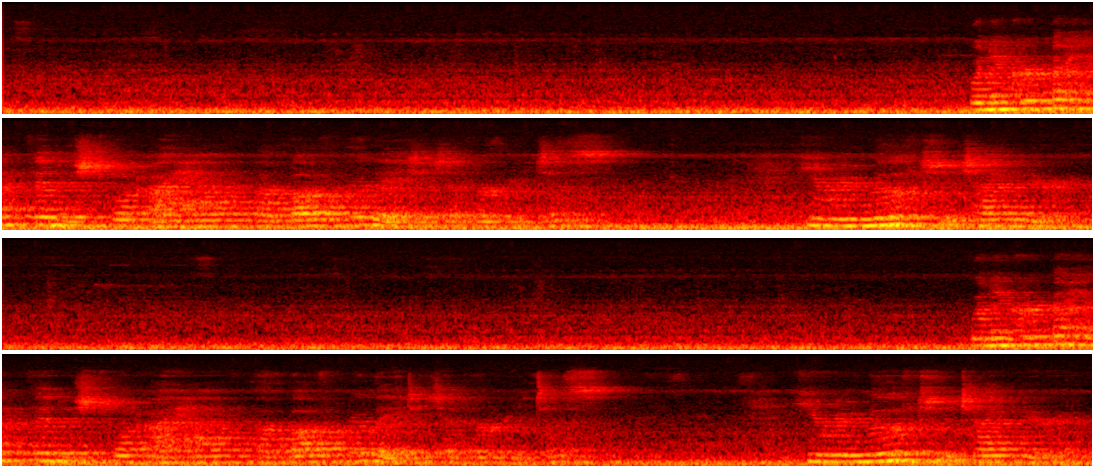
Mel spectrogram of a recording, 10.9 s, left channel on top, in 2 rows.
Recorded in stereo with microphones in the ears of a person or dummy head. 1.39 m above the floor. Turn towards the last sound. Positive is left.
turn(degrees=-65)  # may be behind; listen again after turning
